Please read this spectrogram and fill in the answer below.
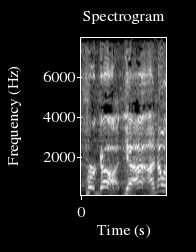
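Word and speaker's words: Peugeot: It's pronounced Pergot.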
